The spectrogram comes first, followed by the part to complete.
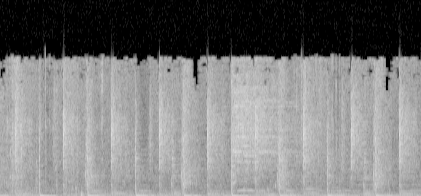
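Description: Upbeat background music with a steady dance beat, the kick drum hitting about twice a second under a synth melody.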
